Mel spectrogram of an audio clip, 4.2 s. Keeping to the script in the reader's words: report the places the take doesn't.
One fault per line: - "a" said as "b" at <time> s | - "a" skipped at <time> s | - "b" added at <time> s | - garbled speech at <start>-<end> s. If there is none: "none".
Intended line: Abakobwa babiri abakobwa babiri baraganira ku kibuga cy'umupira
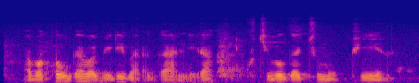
- "abakobwa babiri" skipped at 1.2 s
